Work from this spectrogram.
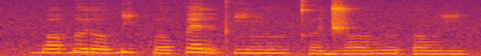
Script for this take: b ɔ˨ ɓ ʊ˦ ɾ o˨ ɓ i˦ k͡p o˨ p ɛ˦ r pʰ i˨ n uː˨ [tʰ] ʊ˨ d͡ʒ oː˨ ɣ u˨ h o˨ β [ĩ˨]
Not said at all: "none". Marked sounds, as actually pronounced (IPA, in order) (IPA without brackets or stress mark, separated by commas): kʰ, i˨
